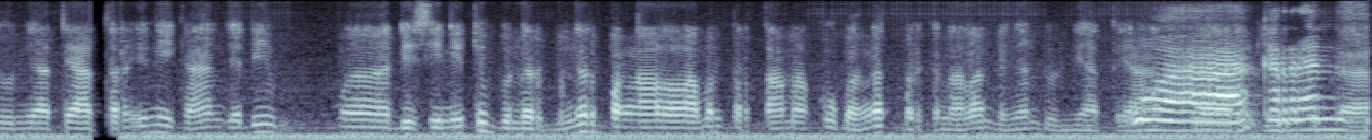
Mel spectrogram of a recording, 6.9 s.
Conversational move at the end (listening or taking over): taking over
